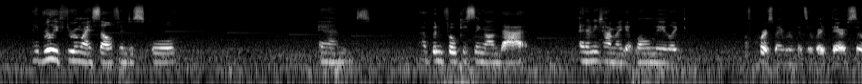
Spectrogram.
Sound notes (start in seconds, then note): none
